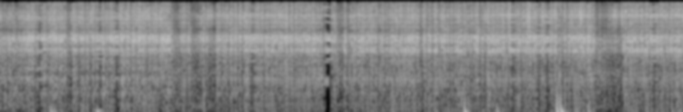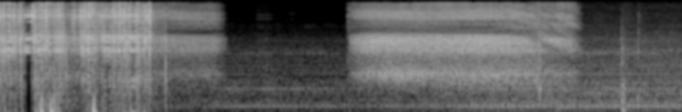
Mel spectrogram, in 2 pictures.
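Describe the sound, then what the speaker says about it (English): Welding a four-way wedge on a log splitter: a loud crackling arc sputters close by with rapid pops, cuts out briefly to near silence, then resumes as a steady hiss before stopping. "I think I'm gonna go ahead and weld this one right here."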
